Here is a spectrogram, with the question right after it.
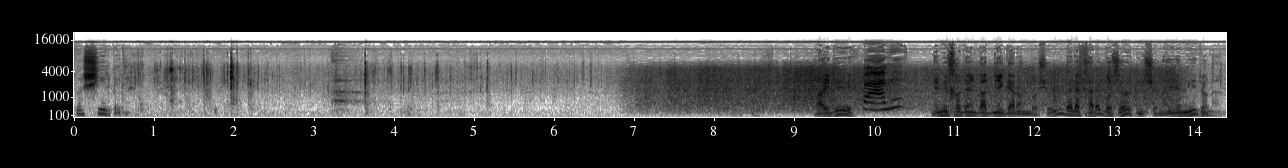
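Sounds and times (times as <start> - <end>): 
speech: 0.0 - 0.8, 9.3 - 14.4
rain pattering: 0.0 - 14.4.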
